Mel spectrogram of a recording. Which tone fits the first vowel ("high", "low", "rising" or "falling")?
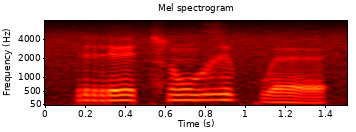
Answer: high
